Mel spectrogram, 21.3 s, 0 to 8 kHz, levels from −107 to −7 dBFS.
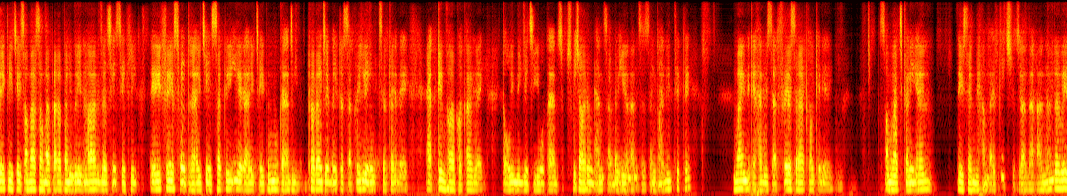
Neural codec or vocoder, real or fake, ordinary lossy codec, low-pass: codec, 16 kHz, 0.5 kbps, FreqCodec, smaller model; fake; none; none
